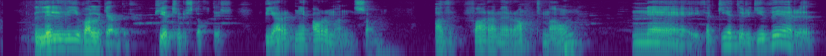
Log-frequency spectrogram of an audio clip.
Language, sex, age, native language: Icelandic, male, 14, Icelandic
